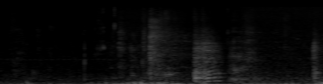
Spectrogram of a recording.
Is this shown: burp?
no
